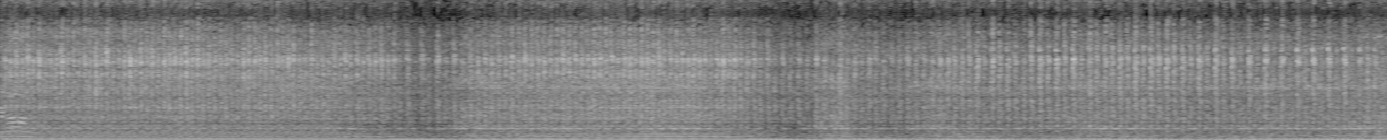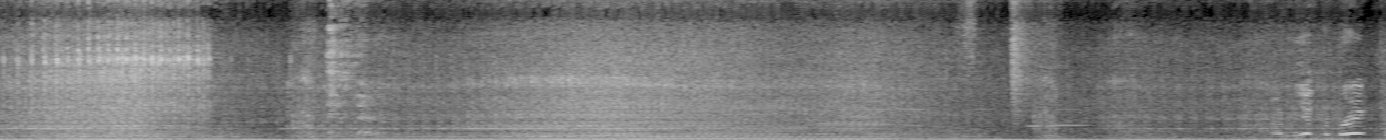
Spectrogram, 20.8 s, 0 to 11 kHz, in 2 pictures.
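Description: A 1974 Diamond Reo truck with a Detroit 6V71 diesel idles after a cold start, its heavy, steady rumble loud and near throughout with slight knocking, while a person speaks over it.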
